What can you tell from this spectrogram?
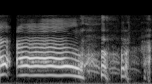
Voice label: uh oh

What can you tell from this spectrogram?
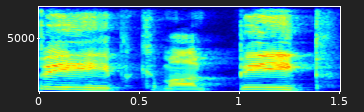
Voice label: Voices exasperated; the looker

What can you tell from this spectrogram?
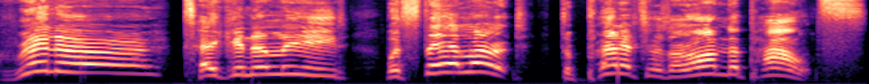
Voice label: Narration

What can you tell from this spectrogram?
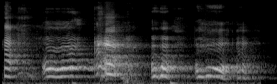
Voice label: Diner Voice

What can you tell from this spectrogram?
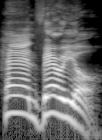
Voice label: Narration

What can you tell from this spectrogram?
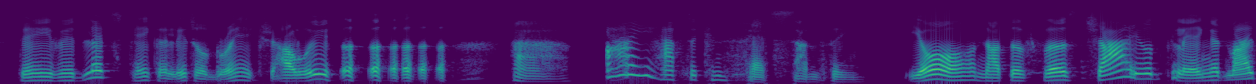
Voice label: Voices intro tape

